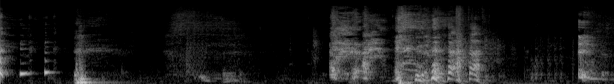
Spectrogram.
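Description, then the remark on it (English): A producer, a man, coughs repeatedly in a series of harsh, wet bursts, some short and some drawn out, with brief pauses and strained breaths between fits. “That was a producer. He's dying.”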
